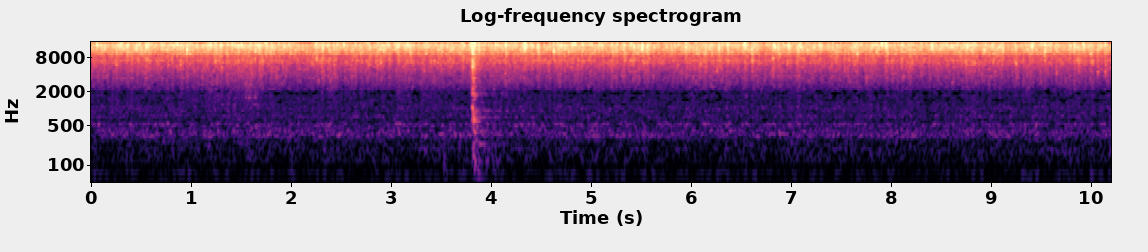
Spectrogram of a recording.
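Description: Water pouring steadily from the fill spout into the tub of a 1960 AMC Kelvinator W70M top-loading washer as it fills for the wash. A single sharp click about four seconds in.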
